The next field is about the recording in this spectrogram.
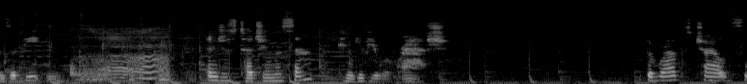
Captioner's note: dog whines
